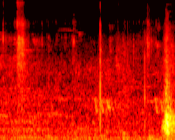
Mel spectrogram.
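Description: Faint, scattered light taps on concrete from a small child walking barefoot while carrying a stick.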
